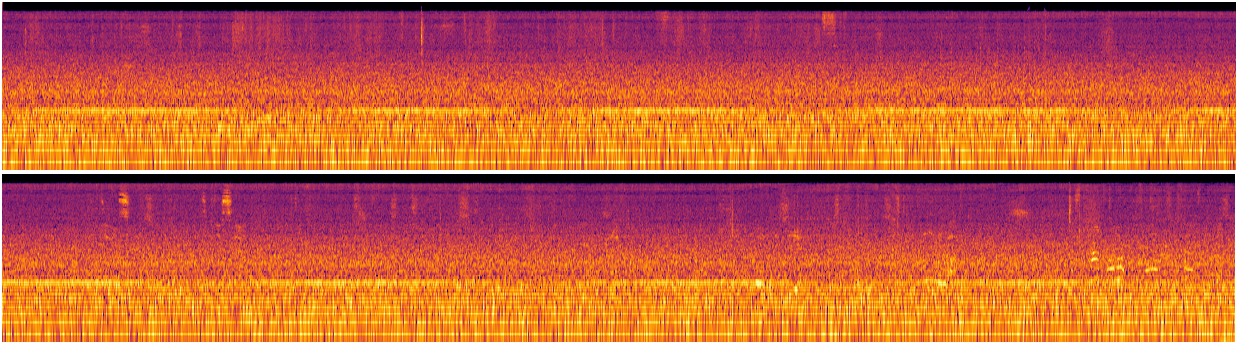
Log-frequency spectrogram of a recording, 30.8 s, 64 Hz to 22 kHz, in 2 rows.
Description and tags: Ambient sound inside of an Airbus A320 in flight.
